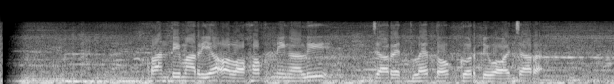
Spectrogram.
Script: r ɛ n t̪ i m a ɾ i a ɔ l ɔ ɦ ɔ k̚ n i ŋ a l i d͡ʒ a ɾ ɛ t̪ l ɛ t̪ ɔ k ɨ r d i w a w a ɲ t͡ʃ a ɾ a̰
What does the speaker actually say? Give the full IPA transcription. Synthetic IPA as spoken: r a n t̪ i m a ɾ i a ɔ l ɔ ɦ ɔ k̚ n i ŋ a l i d͡ʒ a ɾ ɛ t̪ l ɛ t̪ ɔ k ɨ r d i w a w a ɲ t͡ʃ a ɾ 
